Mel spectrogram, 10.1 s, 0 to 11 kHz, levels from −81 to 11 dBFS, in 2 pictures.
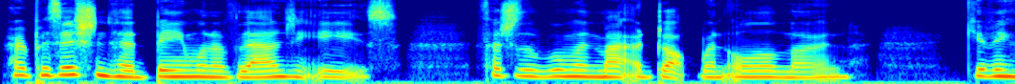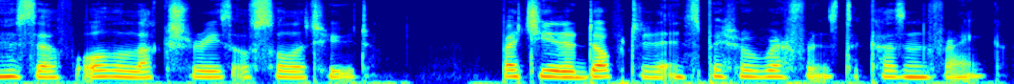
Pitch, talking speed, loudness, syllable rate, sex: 205 Hz, 200 wpm, -18 LUFS, 6.7 syllables/s, female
